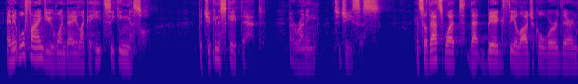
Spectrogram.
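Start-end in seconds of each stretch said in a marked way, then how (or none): 4.0-7.6 soft unvoiced whisper. Real, not acted. Preacher whispering the way of escape. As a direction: hush it as an invitation.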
